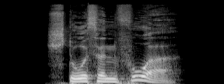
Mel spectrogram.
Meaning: inflection of vorstoßen: 1. first/third-person plural present 2. first/third-person plural subjunctive I
- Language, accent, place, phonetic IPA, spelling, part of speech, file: German, Germany, Berlin, [ˌʃtoːsn̩ ˈfoːɐ̯], stoßen vor, verb, De-stoßen vor.ogg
